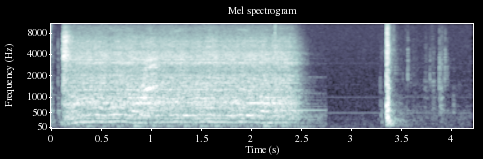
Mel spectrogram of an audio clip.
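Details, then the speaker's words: 1999 Jaguar XK, said to be the 4.0 V8 (plastic cover says 3.2). Starter spins the engine fast and light with no compression chugging, then stops; bore wash suspected rather than a starter fault; no compression, fast free cranking. "that was the sound of an engine spinning but very easily being a four leer I would expect some movement in the car and some resistance that sounded like an engine with absolutely no compression to be honest and not a starter issue"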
